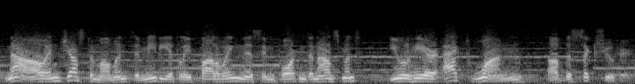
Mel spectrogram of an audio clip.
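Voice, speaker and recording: An American man works as a radio announcer in a formal 1950s style, measured and declamatory. His voice is medium in pitch. The old recording is slightly muffled, with music clearly behind him. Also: lively intonation.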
